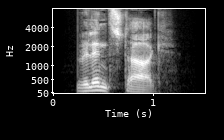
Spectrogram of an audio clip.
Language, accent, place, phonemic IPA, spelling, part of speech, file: German, Germany, Berlin, /ˈvɪlənsˌʃtaʁk/, willensstark, adjective, De-willensstark.ogg
- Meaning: strong-willed, strong-minded, determined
